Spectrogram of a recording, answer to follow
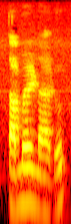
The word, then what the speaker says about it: Tamil Nadu: please repeat for the camera yeah it's called Tamil Nadu which is the southern part of India which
